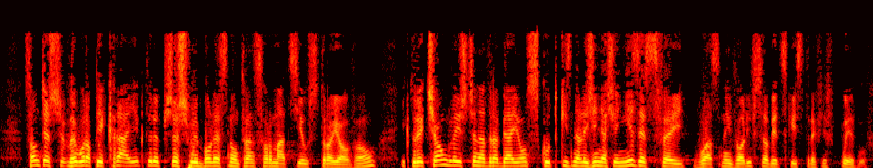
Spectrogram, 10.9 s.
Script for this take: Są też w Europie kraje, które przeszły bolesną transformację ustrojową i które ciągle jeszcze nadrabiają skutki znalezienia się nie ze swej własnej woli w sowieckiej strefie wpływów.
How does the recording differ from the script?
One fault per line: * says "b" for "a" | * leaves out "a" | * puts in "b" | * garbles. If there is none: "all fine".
all fine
